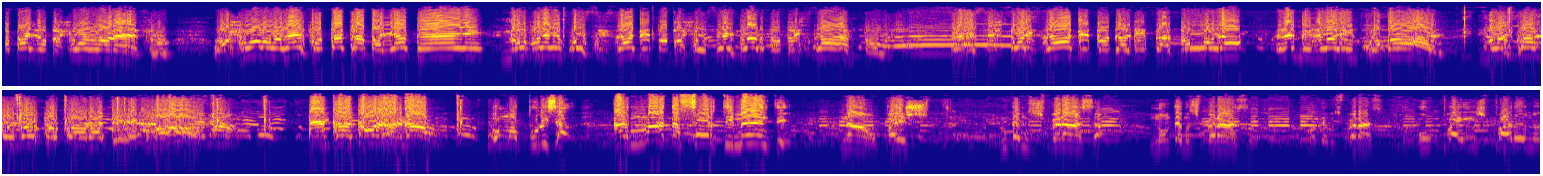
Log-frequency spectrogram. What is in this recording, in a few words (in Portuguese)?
manifestacao dos activistas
